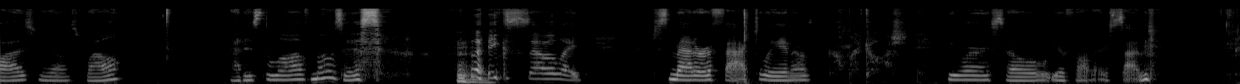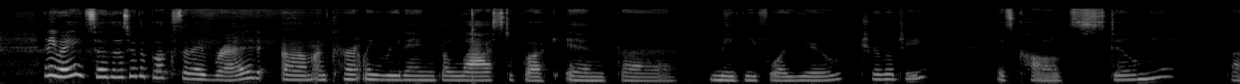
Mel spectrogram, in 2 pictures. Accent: Grimsby, Ontario, Canada; I grew up in Grimsby.

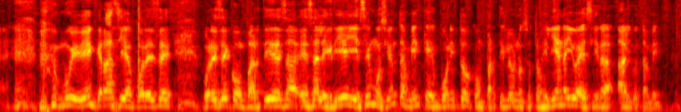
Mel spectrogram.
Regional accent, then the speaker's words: Táchira, Venezuela; accent: Colombian-like; nosotros tenemos una costumbre aquí en el Táchira, que somos muy cercanos en Colombia y tenemos como este acentico también eh, colombiano

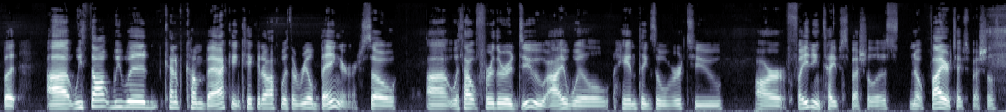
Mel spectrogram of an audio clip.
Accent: Michigan, United States; we're all from Michigan

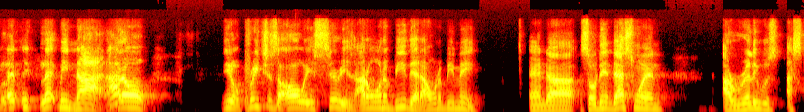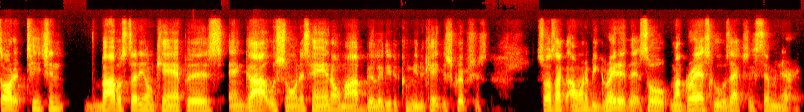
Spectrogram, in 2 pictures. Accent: Portsmouth, Virginia, United States; I'm born and raised in Virginia

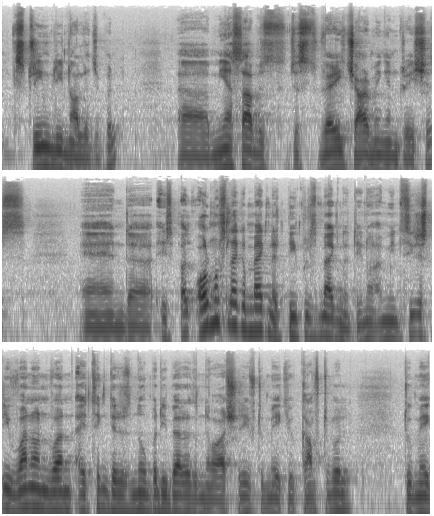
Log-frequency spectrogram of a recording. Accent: Karachi, Sindh, Pakistan; I was from Karachi.

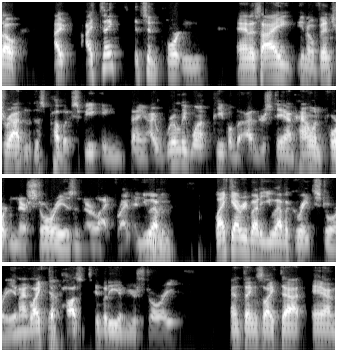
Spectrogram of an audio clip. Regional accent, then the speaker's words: San Diego, California, United States; I grew up here in San Diego. That's one advantage I have.

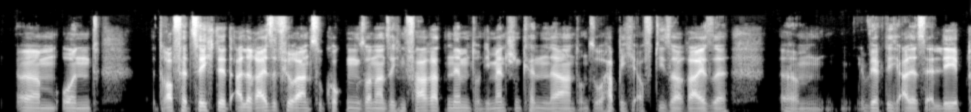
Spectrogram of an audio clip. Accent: Hamburg, Germany; ich bin ja alter Barmbicker hier, äh, so ein Arbeiterstadtteil

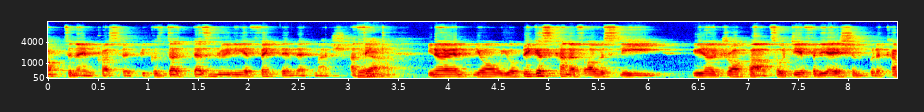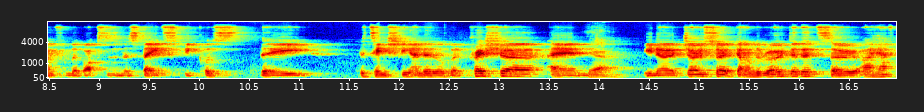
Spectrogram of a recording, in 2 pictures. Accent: South Africa; we come from South Africa

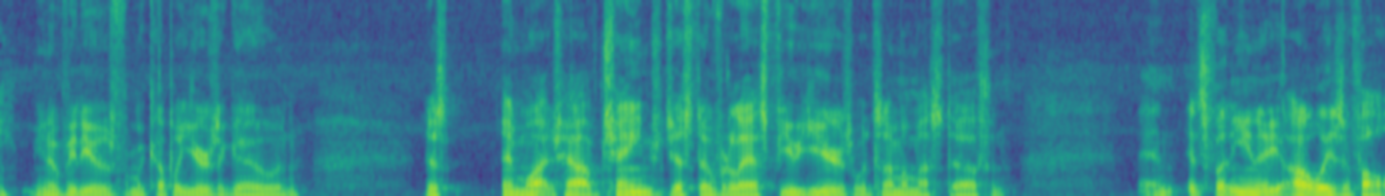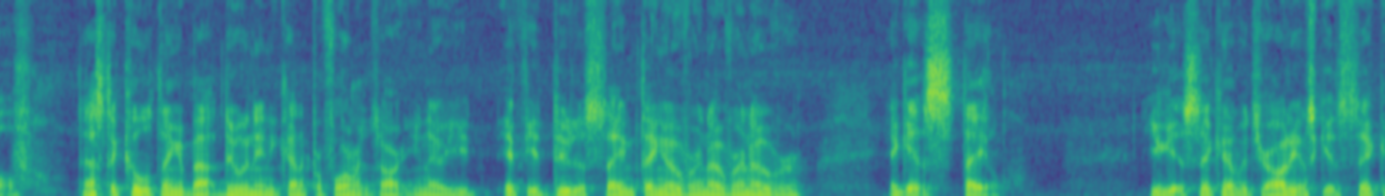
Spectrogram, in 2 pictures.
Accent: Augusta, Georgia, United States; now in Fayetteville, United States; I'm from Augusta, but I'm actually in Fayetteville, just south of Atlanta now.

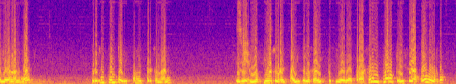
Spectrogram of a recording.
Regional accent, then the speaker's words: Mexico; aquí en nuestra sociedad como, como mexicanos

